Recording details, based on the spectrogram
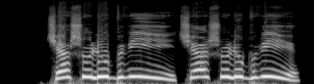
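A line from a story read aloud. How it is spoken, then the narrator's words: Shouting in chorus. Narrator (Russian): закричали они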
